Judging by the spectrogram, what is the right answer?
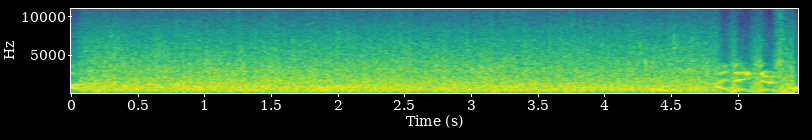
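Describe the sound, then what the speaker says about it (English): Heavy rain pours down during a thunderstorm at Black Lake: a dense, loud, continuous hiss fills the whole clip, close and unbroken, with a brief louder rumble or disturbance near the end. "Thunder all around me. And pouring cats and dogs."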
